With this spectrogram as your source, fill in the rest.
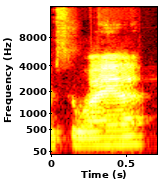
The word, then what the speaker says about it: Sawaya: How do you pronounce his last name? Sawaya.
